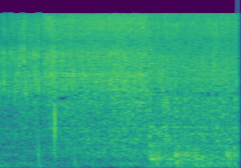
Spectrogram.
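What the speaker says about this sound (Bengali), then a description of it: "এই মশলাটা ভালো করে কষে নেবো।" Spice paste of turmeric, chili, cumin and coriander powders with a little sugar fries and is stirred in hot oil for a vegetarian Bengali potato and pointed gourd curry, giving a loud steady close sizzle with faint scraping stirs.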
